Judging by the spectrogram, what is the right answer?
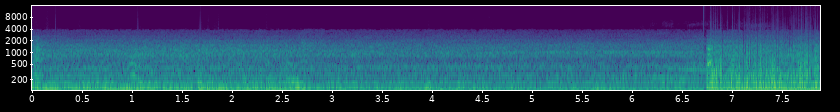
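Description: Car cabin noise while creeping forward slowly: a steady low engine and road rumble. About seven seconds in it turns suddenly louder and brighter.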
